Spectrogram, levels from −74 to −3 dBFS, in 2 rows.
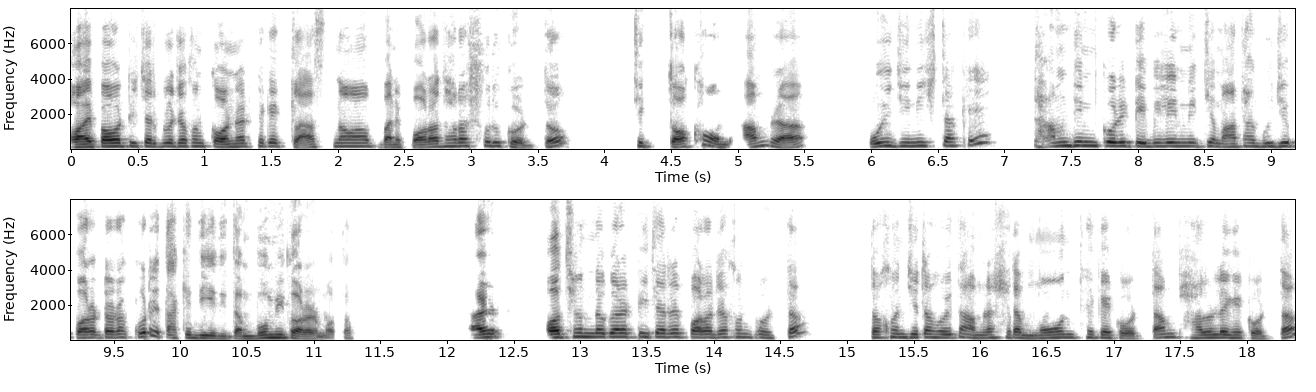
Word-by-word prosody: ভয় 150 +1 +8
পাওয়া 180 +1 +10
teacher 190 0 0
গুলো 185 0 0
যখন 190 0 -2
corner 160 +3 +4
থেকে 190 0 -2
class 150 - -1
নেওয়া 185 0 +1 0.2
মানে 135 0 0
পড়া 140 +4 +4
ধরা 195 +2 +1
শুরু 205 -1 -2
করতো 110 -3 0 0.6
ঠিক - - -3 0.2
তখন - - +3 0.3
আমরা - - +1 0.7
ওই 195 - +3
জিনিসটাকে 205 +3 -3 0.5
ধাম-ধিম 210 +3 0
করে 205 -1 +7
টেবিলের 190 +1 +1
নিচে 190 +1 -5
মাথা 165 +3 -4
গুঁজে 185 +2 0
পরা-টরা 175 +2 +2
করে 220 - +2
তাকে 155 +1 -5
দিয়ে 140 -3 +1
দিতাম 120 +1 -1
বমি 165 +2 +3
করার 115 -2 +3
মতো। 85 - -10 1.0
আর 170 - +9 0.5
পছন্দ 205 +3 +6
করা 210 0 +5
teacher 205 -1 -1
এর 205 - -6
পড়া 180 0 +4
যখন 195 +1 -5
পড়তাম, 160 - -3 0.5
তখন 175 +3 -2
যেটা 180 +2 0
হইতো 175 +2 -2
আমরা 155 +2 -3
সেটা 165 -2 -1
মন 165 +3 +1
থেকে 165 -2 -1
করতাম, 130 +5 -3 0.2
ভালো 155 +2 -1
লেগে 155 -2 +1
করতাম। 115 -2 -1
180 Hz, 170 wpm, -23 LUFS, 155-195 Hz, 1.0 s, পাওয়া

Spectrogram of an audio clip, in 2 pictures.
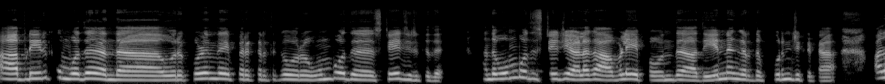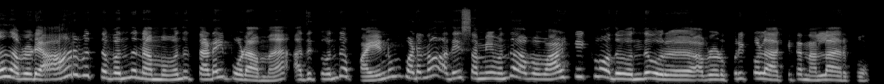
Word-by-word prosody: அப்பிடி 250 +2 +2
இருக்கும்போது, 265 -3 +1 0.2
அந்த 215 -1 +3 0.5
ஒரு 210 0 -1
குழந்தை 260 -1 +2
பிறக்கறதுக்கு 220 0 -5
ஒரு 210 -1 -1
9 250 -2 0 0.2
ஸ்டேஜ் 250 0 0
இருக்குது. 185 -3 -7 0.4
அந்த 240 +1 +1
9 305 -1 -2
ஸ்டேஜயும் 250 0 +1
அழகா 225 +1 +2
அவளே 235 +4 +1
இப்ப 225 - -17
வந்து 210 +2 -2
அது 185 0 -4
என்னங்கிறத 230 -5 0
புரிஞ்சுக்கிட்டா. 225 -8 -3 0.5
அதாவது 340 +5 +3
அவளுடைய 250 -2 +3 0.2
ஆர்வத்த 420 -6 -1
வந்து 290 +5 0
நம்ம 230 -2 +2
வந்து 255 +6 -2
தடை 295 +8 +3
போடாம, 200 -7 +2 0.3
அதுக்கு 245 +1 -7
வந்து 320 +9 -3 0.2
பயனும் 260 - 0
படணும், 305 +8 -1
அதே 275 +3 -3
சமயம் 270 0 -1
வந்து 275 - -4
அவ 255 -2 -3
வாழ்க்கைக்கும் 350 +6 -1
அது 260 -3 +2
வந்து 245 +4 0
ஒரு 225 -1 +2 0.3
அவளோட 220 +1 -2
குறிக்கோளா 265 -2 -1
ஆக்கிட்டா, 225 +3 -7
நல்லாயிருக்கும் 195 -4 -2
245 Hz, 150 wpm, -23 LUFS, 220-275 Hz, 0.5 s, அந்த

